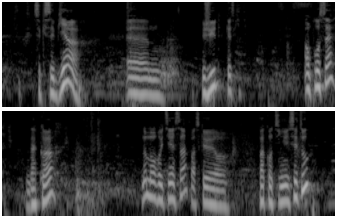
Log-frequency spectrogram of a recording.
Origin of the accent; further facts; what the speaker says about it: Siberia, Russia; En Sibérie, chez nous en Sibérie, tout se fait de manière instantanée.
